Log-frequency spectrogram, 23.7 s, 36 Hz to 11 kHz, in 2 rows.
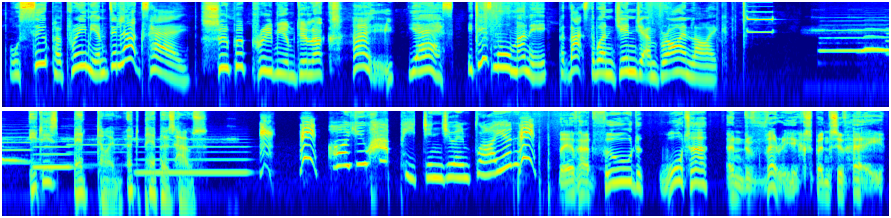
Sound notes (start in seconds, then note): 10.0 beep!; 15.0 squeaking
